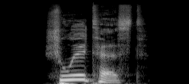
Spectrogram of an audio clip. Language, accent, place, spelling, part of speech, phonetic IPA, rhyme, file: German, Germany, Berlin, schultest, verb, [ˈʃuːltəst], -uːltəst, De-schultest.ogg
- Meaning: inflection of schulen: 1. second-person singular preterite 2. second-person singular subjunctive II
